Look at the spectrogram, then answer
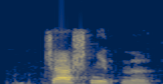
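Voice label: "чашнитны", Komi, female; kpv audio dict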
